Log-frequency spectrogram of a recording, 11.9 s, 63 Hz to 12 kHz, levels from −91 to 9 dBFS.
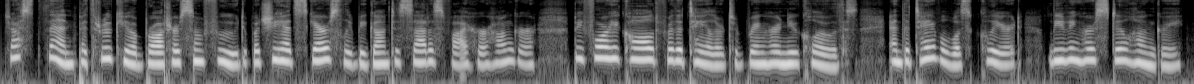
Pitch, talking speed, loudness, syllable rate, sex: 250 Hz, 175 wpm, -16 LUFS, 4.9 syllables/s, female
